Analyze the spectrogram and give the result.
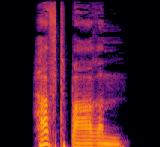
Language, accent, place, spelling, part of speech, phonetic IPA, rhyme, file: German, Germany, Berlin, haftbarem, adjective, [ˈhaftbaːʁəm], -aftbaːʁəm, De-haftbarem.ogg
- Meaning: strong dative masculine/neuter singular of haftbar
